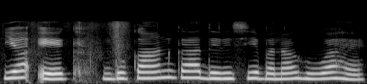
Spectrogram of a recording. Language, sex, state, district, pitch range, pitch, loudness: Hindi, female, Jharkhand, Garhwa, 255-285 Hz, 270 Hz, -15 LUFS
